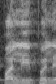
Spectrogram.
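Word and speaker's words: 빨리빨리: their advantage in fact they call it poly poly I don't know how to pronounce it but it's spelled PIL Li poly poly which means quickly quickly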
